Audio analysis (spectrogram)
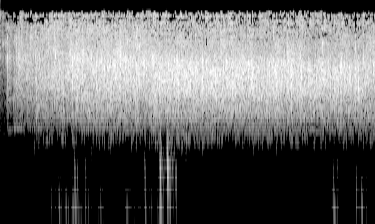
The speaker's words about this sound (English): Wow. Clap for God.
